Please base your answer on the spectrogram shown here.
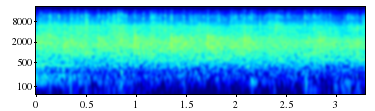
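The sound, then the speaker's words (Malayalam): An audience claps after a testimony of a healing miracle. The clapping is a continuous, dense patter that holds a steady level throughout. “കൈയടിച്ചേ.”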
